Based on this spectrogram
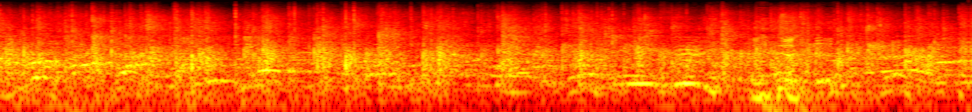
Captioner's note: audience laughs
